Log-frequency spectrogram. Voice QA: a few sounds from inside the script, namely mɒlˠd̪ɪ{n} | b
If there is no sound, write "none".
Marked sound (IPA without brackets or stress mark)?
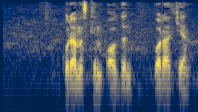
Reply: n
